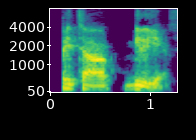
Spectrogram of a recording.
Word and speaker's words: Petar Milojev: I found another expert by the name of Peter mill EF and I think that's about how we say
